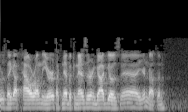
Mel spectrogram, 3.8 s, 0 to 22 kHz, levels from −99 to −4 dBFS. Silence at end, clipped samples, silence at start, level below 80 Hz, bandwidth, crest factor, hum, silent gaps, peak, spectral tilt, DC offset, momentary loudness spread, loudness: 0.45 s; under 0.1%; 0 s; -66 dBFS; 6.4 kHz; 16 dB; none; none; -8 dBFS; -6 dB/octave; under 0.1%; 8 LU; -23 LUFS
